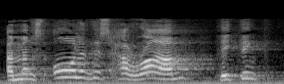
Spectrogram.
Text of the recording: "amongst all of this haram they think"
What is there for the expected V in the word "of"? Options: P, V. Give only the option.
V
